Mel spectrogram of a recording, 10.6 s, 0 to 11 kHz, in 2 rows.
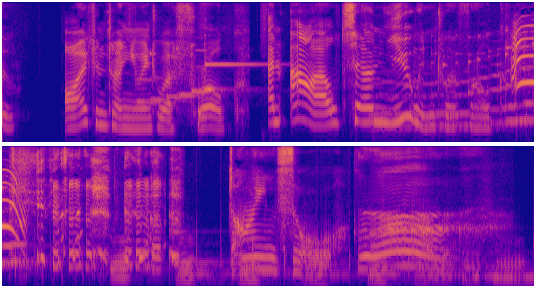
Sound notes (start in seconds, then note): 5.0 squeals; 5.2 both giggle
